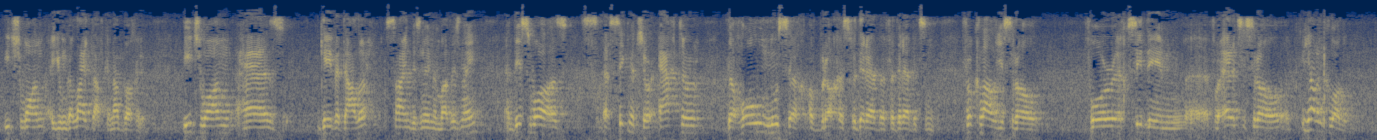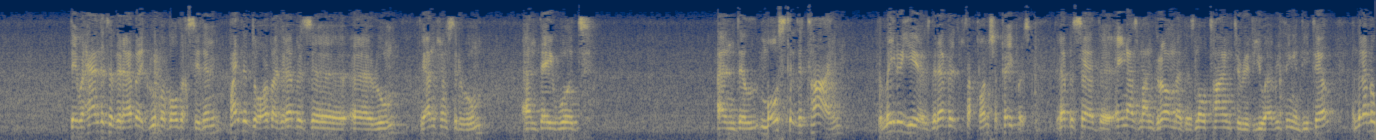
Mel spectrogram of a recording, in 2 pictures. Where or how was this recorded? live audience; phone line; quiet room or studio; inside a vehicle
live audience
